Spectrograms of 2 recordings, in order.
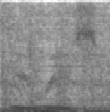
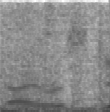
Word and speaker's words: Iris: Hi, my name is Iris Farr, spelled like Iris. – Yeah, I say Iris. – Yeah, Iris. Okay. I'm just saying. – Okay, where are you from originally? – The Bronx. – Okay, and your parents? – Israeli. – Okay, so that's Israeli pronunciation? – Yeah.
